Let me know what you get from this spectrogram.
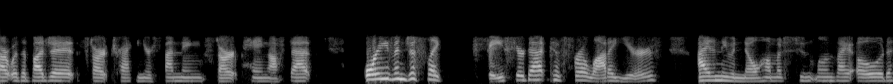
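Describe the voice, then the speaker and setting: The speaker has a plain, everyday voice, a fairly quick pace and ordinary pitch variation. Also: woman, fairly low pitch for a woman. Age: 20s. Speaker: personal finance content creator. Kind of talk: casual chat.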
